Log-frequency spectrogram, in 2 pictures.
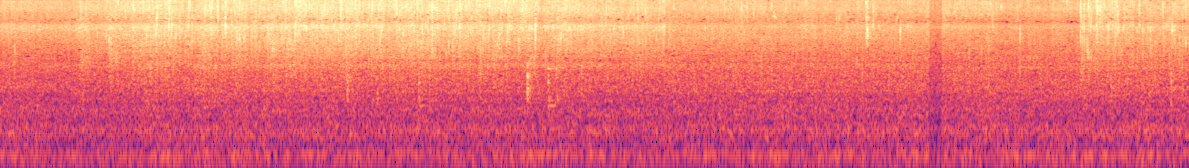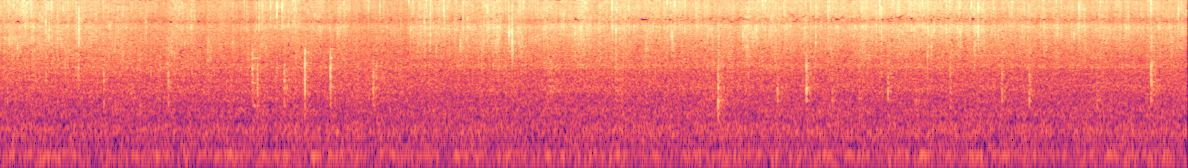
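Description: Sliced okra and eggs sizzling steadily as they fry in a nonstick pan. A wooden spatula stirs them, making a few light clicks and scrapes.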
